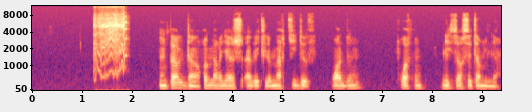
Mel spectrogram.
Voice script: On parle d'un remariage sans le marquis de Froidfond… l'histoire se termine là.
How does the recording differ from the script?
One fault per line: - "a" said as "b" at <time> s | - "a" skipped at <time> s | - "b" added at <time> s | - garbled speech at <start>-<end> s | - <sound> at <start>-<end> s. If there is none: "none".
- squeak at 1.2-2.0 s
- "sans" said as "avec" at 4.3 s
